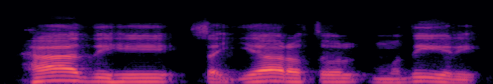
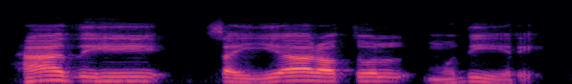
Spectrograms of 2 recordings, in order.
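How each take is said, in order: Both takes have the same delivery.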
